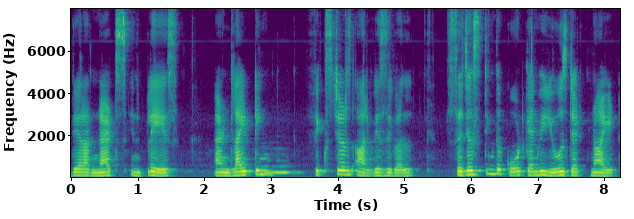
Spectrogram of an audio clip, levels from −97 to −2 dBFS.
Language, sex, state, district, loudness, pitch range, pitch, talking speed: English, female, Karnataka, Bangalore, -15 LUFS, 140-180 Hz, 155 Hz, 130 wpm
